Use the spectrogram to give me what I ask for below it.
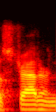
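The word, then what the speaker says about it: Strathairn: that was actually david's david strathan or how do you say his name oh stratton yeah yeah yeah that's right um oh yeah i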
